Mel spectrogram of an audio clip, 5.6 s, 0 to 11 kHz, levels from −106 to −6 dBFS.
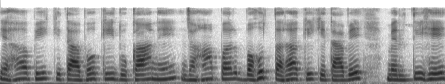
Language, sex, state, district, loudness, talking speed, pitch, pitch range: Hindi, female, Bihar, Darbhanga, -28 LUFS, 150 wpm, 205 Hz, 190-215 Hz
